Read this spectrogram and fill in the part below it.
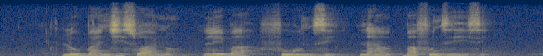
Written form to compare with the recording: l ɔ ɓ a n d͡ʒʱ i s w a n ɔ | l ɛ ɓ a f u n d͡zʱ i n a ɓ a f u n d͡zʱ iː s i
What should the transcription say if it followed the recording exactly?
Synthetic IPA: l u ɓ a n d͡ʒʱ i s w a n ɔ | l ɛ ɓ a f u n d͡zʱ i n a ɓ a f u n d͡zʱ iː s i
